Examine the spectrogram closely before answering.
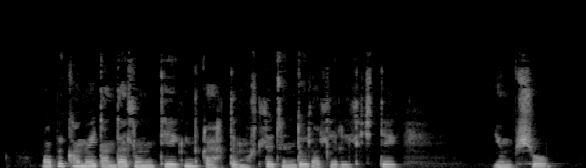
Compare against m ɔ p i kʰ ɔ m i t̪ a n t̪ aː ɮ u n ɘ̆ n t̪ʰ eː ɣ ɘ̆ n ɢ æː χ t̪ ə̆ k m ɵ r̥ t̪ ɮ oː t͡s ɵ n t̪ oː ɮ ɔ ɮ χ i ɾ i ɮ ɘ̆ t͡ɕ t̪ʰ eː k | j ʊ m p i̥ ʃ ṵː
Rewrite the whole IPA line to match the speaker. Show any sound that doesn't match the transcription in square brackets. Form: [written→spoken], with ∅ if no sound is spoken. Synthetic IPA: m ɔ p i kʰ ɔ m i t̪ a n t̪ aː ɮ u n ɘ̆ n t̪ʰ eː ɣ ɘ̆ n ɢ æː χ t̪ ə̆ k m ɵ r̥ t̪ ɮ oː t͡s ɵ n t̪ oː ɮ ɔ ɮ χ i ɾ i ɮ ɘ̆ t͡ɕ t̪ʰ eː k | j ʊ m p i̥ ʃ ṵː

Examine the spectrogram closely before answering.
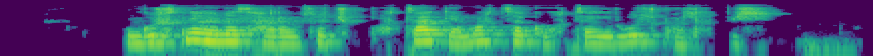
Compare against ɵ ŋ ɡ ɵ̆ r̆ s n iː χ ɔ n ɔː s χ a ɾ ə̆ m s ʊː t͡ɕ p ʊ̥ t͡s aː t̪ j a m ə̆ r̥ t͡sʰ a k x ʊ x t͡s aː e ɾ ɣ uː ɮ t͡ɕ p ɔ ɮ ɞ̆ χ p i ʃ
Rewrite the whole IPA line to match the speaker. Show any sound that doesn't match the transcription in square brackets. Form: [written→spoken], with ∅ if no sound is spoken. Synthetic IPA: ɵ ŋ ɡ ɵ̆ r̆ s n iː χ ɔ n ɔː s χ a ɾ ə̆ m s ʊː t͡ɕ p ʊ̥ t͡s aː t̪ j a m ə̆ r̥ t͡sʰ a k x ʊ [x→χ] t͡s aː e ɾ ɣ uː ɮ t͡ɕ p ɔ ɮ ɞ̆ χ p i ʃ

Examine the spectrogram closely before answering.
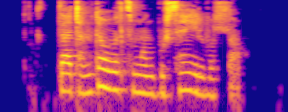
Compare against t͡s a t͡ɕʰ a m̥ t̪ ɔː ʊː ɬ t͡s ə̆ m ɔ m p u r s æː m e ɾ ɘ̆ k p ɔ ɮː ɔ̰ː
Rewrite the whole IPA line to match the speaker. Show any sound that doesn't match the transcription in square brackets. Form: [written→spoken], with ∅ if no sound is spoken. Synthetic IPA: t͡s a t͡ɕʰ a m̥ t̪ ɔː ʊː ɬ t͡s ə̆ m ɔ [m→n] p u r s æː [m→ŋ] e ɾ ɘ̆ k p ɔ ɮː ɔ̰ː

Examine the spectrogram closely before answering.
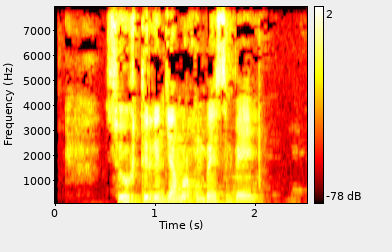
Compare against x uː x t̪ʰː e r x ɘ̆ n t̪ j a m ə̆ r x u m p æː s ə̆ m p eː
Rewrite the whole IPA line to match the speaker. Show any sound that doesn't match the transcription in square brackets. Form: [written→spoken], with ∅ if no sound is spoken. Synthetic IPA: [x→s] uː x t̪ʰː e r [x→ɣ] ɘ̆ n t̪ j a m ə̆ r x u m p æː s ə̆ m p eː

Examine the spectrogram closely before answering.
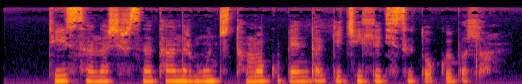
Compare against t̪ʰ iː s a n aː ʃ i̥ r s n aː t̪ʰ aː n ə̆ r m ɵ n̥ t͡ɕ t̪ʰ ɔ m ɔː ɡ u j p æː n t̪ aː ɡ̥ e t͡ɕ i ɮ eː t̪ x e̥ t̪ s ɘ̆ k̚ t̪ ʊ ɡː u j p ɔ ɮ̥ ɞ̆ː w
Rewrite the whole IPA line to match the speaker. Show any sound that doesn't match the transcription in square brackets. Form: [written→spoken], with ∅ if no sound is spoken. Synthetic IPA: t̪ʰ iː s a n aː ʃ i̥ r s n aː t̪ʰ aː n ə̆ r m ɵ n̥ t͡ɕ t̪ʰ ɔ m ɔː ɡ u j p æː n t̪ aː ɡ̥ e t͡ɕ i ɮ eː t̪ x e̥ [t̪→∅] s ɘ̆ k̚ t̪ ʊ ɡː u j p ɔ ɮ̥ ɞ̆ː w

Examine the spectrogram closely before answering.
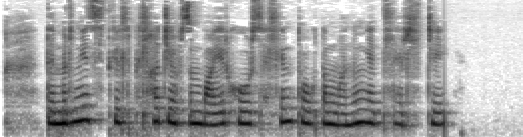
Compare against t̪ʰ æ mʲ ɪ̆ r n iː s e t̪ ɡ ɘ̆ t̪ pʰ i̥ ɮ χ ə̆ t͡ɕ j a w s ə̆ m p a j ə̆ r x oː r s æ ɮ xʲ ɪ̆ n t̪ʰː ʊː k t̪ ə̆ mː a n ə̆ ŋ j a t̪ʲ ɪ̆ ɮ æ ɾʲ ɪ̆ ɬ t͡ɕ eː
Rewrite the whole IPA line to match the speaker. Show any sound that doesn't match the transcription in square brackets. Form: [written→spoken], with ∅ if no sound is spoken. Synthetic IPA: [t̪ʰ→t̪] æ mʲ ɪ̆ r n iː s e t̪ ɡ ɘ̆ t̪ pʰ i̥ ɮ χ ə̆ t͡ɕ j a w s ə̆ m p a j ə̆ r x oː r s æ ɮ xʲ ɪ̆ n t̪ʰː ʊː k t̪ ə̆ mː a n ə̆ ŋ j a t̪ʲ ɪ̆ ɮ æ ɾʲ ɪ̆ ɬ t͡ɕ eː

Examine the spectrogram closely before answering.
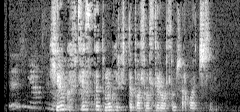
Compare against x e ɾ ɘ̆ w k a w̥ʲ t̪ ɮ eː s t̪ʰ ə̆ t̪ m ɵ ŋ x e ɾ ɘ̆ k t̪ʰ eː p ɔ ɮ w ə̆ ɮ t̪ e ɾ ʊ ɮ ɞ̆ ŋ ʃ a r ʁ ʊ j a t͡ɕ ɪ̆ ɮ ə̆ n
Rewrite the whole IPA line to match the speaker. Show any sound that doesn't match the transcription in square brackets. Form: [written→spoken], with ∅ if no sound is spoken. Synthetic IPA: x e ɾ ɘ̆ w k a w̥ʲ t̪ ɮ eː s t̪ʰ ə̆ t̪ m ɵ ŋ x e ɾ ɘ̆ k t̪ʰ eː p ɔ ɮ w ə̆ ɮ [t̪→t̪ʰ] e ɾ ʊ ɮ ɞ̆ [ŋ→m] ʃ a r ʁ ʊ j a t͡ɕ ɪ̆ ɮ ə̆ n

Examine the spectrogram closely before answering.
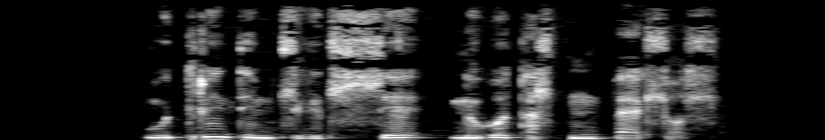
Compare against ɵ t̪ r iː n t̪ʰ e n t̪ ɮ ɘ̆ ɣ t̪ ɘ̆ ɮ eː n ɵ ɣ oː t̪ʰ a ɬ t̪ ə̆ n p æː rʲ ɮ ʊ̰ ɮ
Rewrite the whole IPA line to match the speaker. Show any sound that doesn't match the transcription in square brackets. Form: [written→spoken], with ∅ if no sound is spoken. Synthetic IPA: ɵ t̪ r iː n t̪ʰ e [n→m] t̪ ɮ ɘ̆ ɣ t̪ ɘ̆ ɮ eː n ɵ ɣ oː t̪ʰ a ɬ t̪ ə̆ n p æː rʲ ɮ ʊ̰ ɮ

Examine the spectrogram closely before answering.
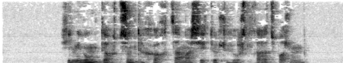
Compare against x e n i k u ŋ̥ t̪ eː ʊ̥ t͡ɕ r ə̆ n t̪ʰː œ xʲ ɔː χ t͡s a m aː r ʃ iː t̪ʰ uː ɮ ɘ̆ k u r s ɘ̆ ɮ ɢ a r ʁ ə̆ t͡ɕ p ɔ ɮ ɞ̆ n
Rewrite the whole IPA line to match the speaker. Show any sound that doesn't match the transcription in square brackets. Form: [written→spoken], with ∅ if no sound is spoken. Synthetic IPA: x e n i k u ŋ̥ t̪ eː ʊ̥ t͡ɕ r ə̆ n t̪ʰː œ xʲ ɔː χ t͡s a m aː r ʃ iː [t̪ʰ→t̪] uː ɮ ɘ̆ [k→x] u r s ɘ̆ ɮ ɢ a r ʁ ə̆ t͡ɕ p ɔ ɮ ɞ̆ n

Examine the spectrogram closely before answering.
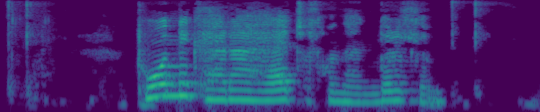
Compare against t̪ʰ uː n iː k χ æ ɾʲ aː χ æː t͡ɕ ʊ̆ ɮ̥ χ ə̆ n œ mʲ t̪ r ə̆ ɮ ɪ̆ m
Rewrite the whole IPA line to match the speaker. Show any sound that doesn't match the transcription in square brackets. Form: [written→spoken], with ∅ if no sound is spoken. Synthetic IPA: t̪ʰ uː n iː k χ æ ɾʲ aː χ æː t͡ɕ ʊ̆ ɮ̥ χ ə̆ n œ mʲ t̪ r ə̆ ɮ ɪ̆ m

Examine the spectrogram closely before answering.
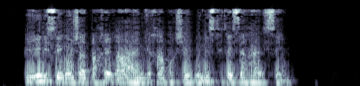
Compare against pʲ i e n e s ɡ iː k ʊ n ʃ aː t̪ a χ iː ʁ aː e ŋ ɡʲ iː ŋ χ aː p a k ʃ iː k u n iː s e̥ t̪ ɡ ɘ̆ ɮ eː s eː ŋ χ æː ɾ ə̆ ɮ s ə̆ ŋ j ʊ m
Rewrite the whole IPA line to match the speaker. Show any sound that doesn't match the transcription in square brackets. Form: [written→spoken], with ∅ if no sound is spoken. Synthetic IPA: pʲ i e n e s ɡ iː k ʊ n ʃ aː t̪ a χ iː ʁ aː [e→æ] ŋ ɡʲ iː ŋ χ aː p a k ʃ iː k u n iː s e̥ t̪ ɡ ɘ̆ ɮ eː s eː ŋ χ æː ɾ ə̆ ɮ s ə̆ ŋ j ʊ m

